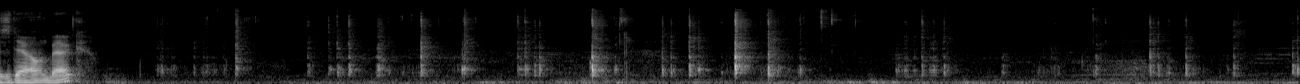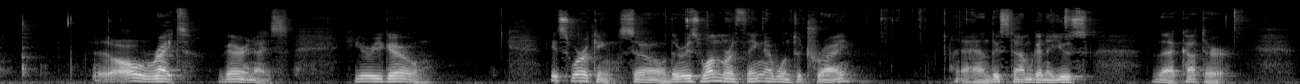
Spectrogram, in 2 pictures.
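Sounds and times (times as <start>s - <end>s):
metal links rattling: 21.6s - 22.6s.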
